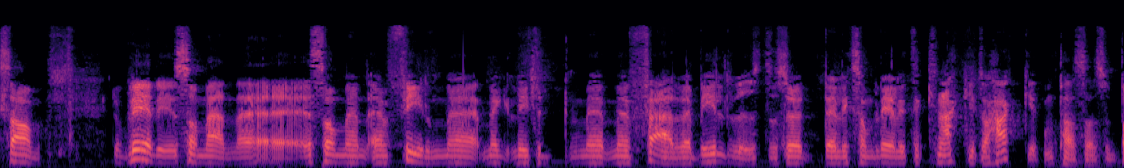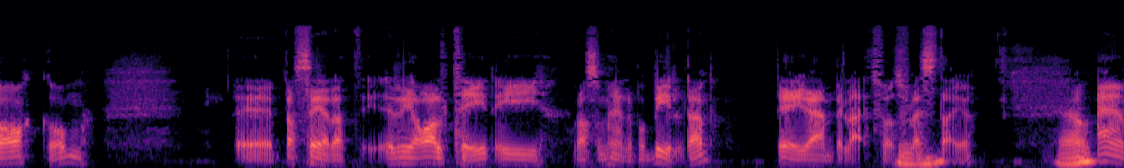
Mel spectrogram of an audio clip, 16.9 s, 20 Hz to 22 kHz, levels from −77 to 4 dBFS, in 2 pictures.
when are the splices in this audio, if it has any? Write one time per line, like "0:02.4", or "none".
0:07.8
